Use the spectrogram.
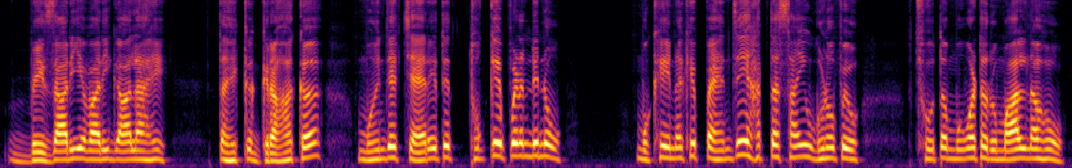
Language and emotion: Sindhi, disgusted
